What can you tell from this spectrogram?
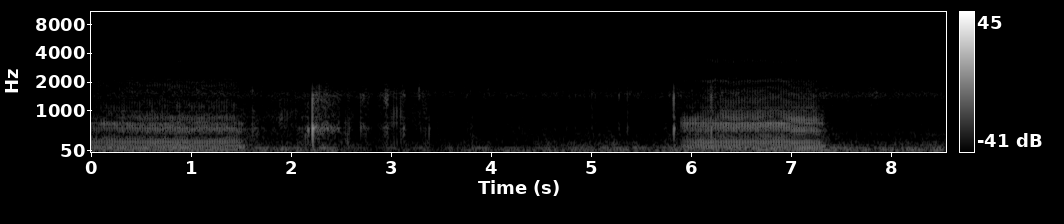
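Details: Sleeping pug snoring: two long, loud, rattling snores with a quiet pause between; faint clicks in the room.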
